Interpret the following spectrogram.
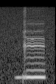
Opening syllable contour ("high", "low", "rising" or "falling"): high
